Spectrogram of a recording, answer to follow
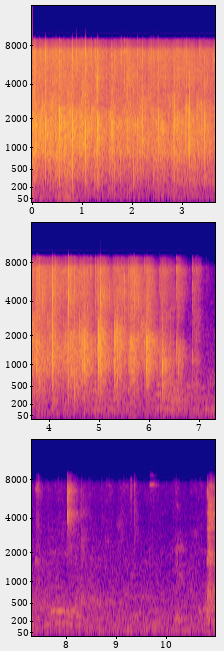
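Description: Audience applauding: many hands clapping, thinning out and dying away about seven seconds in.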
